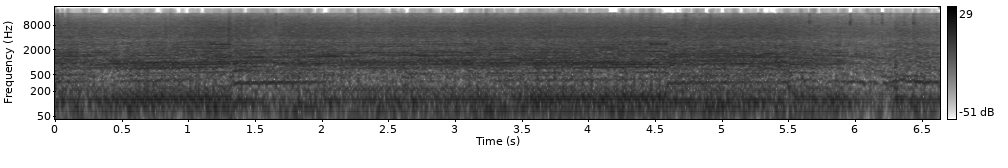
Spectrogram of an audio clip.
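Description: A Formula 2 race car engine in the racing game F1 23 drones steadily and loudly throughout a feature race lap, a continuous high-revving whine with no talk.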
